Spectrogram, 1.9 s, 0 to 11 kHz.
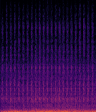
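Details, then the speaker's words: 2016 Hyundai Accent, one owner, 97,000 miles, check engine light on; rapid even tapping about ten beats a second over a rough idle, driven daily until about three weeks ago, possibly when the tapping started; source not pinned down, engine tapping noise. "check engine light is on tapping noise and engine was driven daily until three weeks ago probably when that tapping started"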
